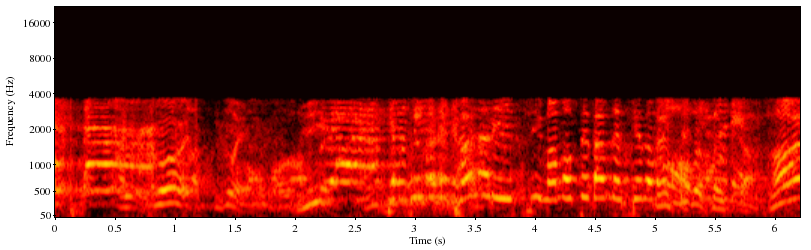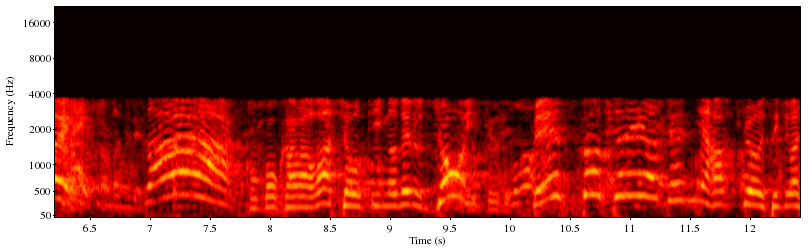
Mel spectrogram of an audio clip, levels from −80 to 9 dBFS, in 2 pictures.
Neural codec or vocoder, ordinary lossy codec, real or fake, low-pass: codec, 16 kHz, 8 kbps, FreqCodec, smaller model; AAC, 32 kbps; fake; 3.6 kHz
